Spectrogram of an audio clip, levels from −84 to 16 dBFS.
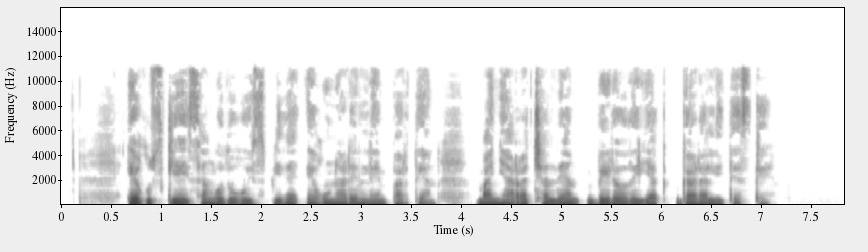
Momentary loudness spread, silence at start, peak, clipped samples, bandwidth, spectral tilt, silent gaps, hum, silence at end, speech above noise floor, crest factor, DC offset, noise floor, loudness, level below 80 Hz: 13 LU; 0.4 s; -4 dBFS; under 0.1%; 11.5 kHz; -6.5 dB/octave; none; none; 0.75 s; 53 dB; 22 dB; under 0.1%; -77 dBFS; -24 LUFS; -68 dBFS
